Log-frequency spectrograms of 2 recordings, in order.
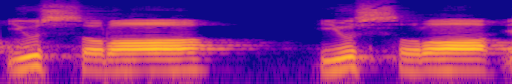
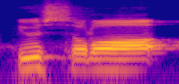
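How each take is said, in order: First: Slow "يسرا", last vowel fading out with open throat; open final alif. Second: "يسرا" with the final vowel cut by a glottal stop; wrong hamza ending. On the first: Teacher correcting the error, open-ended final alif. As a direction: hold the end of "يسرا" two beats, no glottal stop. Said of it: "الحلق يبقى مفتوح". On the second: Teacher showing the mistake, final alif closed with hamza. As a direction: end "يسرا" abruptly in a hamza. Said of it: "خطأ". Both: Shown as a demonstration.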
